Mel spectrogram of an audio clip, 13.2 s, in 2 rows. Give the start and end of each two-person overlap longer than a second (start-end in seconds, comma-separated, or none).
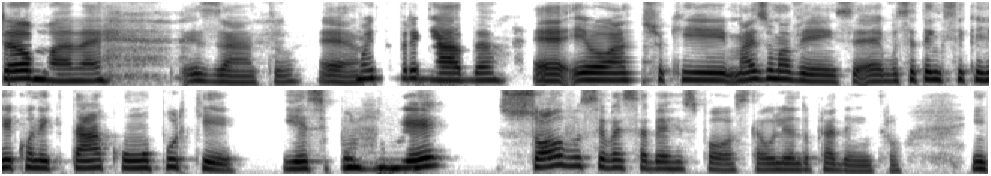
none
